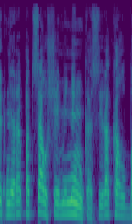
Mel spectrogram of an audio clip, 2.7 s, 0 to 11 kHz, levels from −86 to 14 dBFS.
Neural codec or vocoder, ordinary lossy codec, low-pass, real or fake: none; MP3, 48 kbps; 9.9 kHz; real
